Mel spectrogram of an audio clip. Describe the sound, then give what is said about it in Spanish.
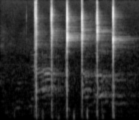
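Six crisp, evenly spaced slaps of women hand-patting flour tortilla dough in the background, a quick steady clapping rhythm at moderate volume with only faint hush between beats. “Oyes a las viejas donde están aplaudiendo ahí al fondo así.”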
